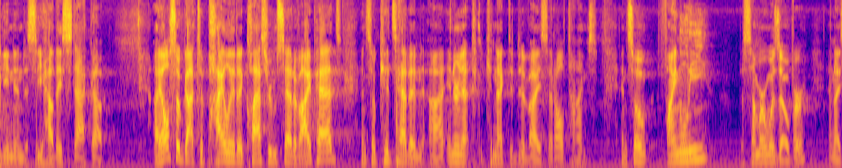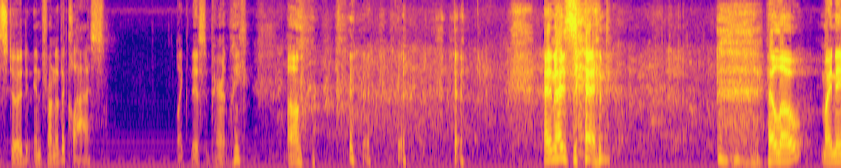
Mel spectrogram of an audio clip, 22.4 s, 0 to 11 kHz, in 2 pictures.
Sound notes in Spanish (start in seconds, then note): 14.7 Risas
